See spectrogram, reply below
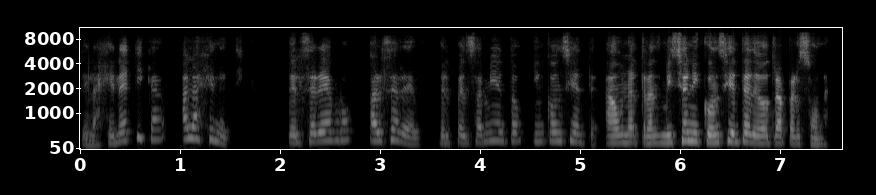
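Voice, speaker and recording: An emotional therapist and speaker gives a chatty storytelling talk, animated and full of anecdotes. Her mid-range voice moves at a normal speed, with no room sound.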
